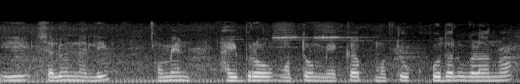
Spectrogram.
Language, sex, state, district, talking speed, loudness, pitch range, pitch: Kannada, male, Karnataka, Raichur, 115 wpm, -16 LUFS, 170-185 Hz, 180 Hz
